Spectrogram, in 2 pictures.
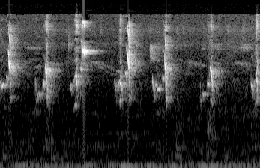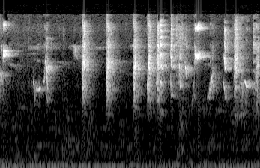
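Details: Caged long-tailed shrike answering coughing sounds, giving sharp, high harsh chirps and scratchy notes in irregular bursts, quickening toward the end, over a low background hum.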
